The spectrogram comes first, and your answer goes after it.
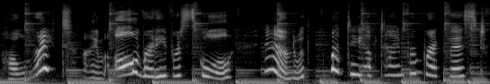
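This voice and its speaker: Ditzy whiny teen anime girl, super high n swoopy, music behind. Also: big pitch swings, measured pace, exaggerated voice. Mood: determined, cheery. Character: whiny, ditzy, childish teenage schoolgirl heroine. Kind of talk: parody anime audio drama.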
